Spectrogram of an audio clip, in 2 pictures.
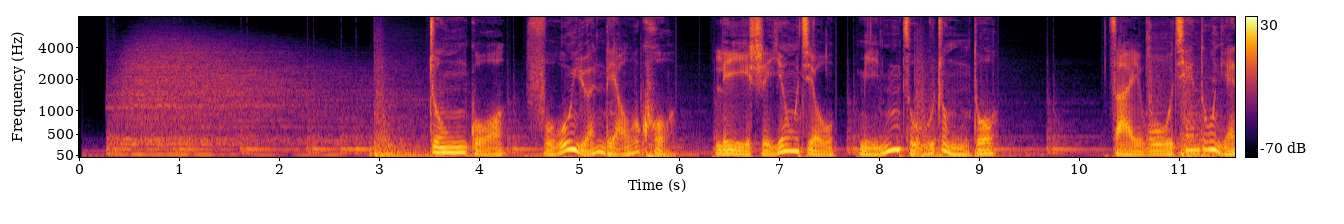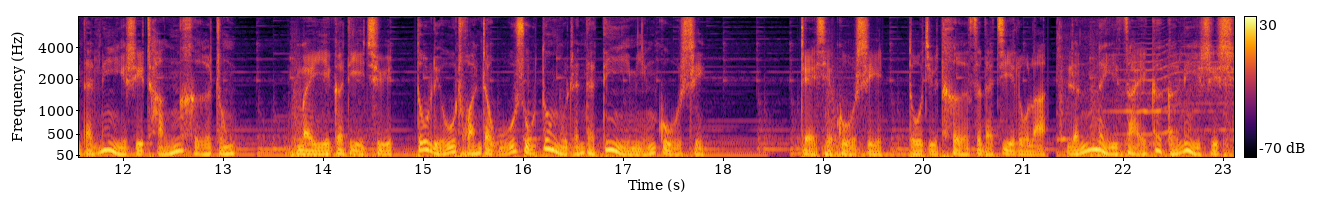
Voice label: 男 宣传片; 赶驴牲

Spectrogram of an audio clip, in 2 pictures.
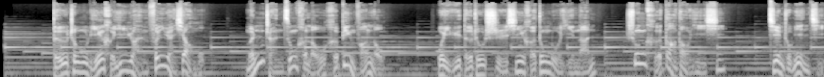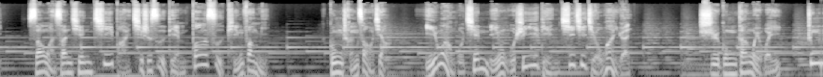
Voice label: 男 工程汇报类 医院项目; 德州联合医院项目

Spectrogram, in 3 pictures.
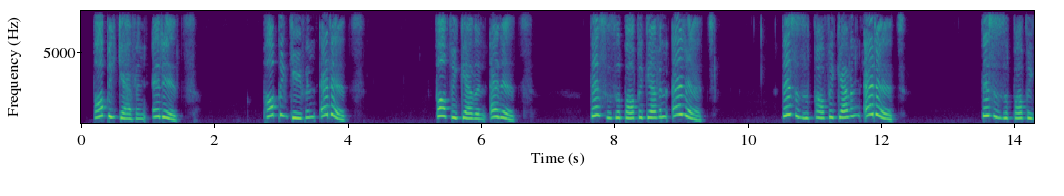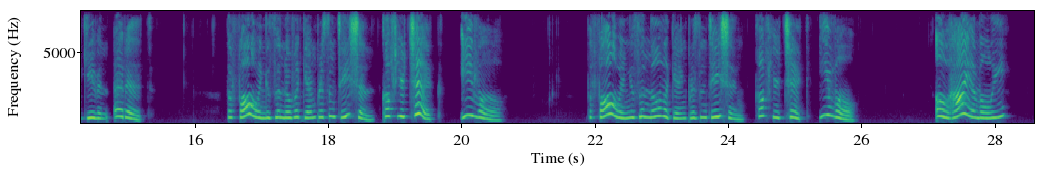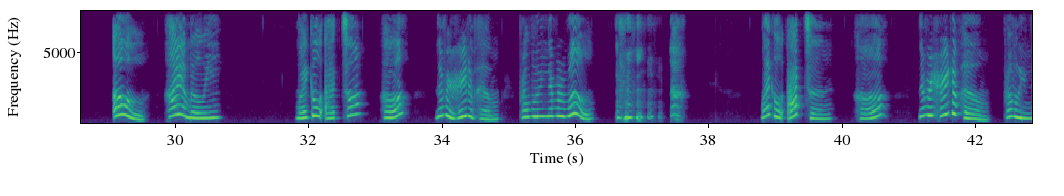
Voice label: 外籍女声,英式童声 活泼俏皮

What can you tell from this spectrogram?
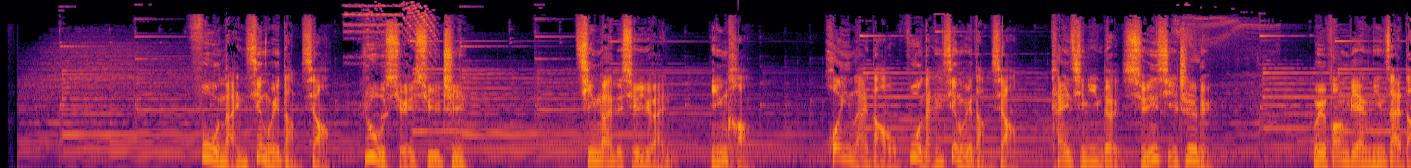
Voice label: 男 介绍, 党校入学须知

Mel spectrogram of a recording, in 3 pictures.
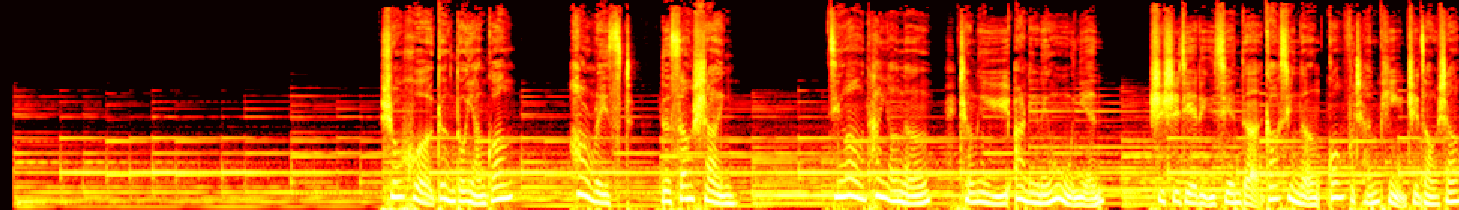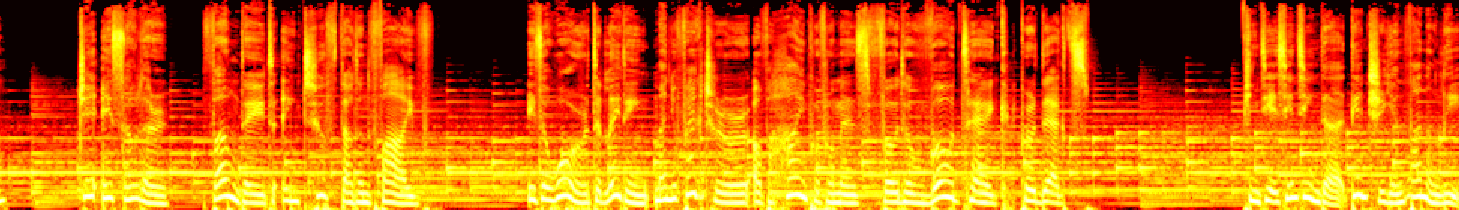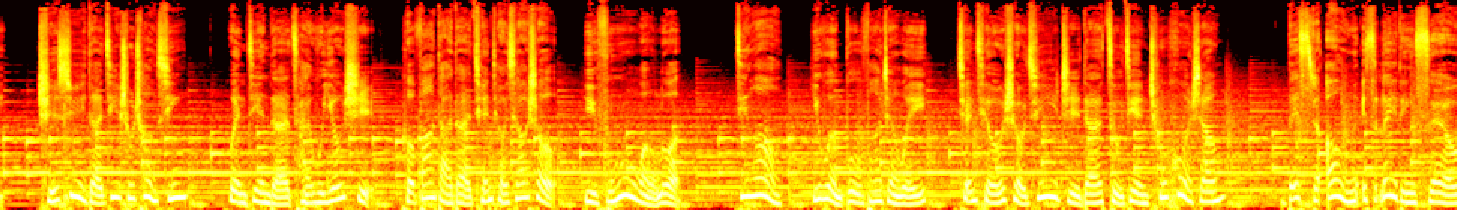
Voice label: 女 中英专题; 晶澳

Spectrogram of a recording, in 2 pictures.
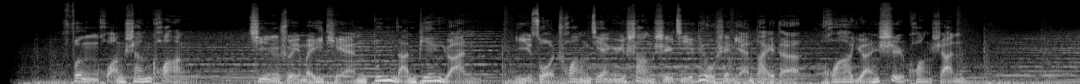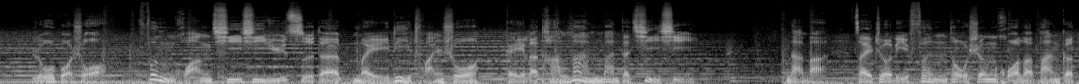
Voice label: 男 纪录片

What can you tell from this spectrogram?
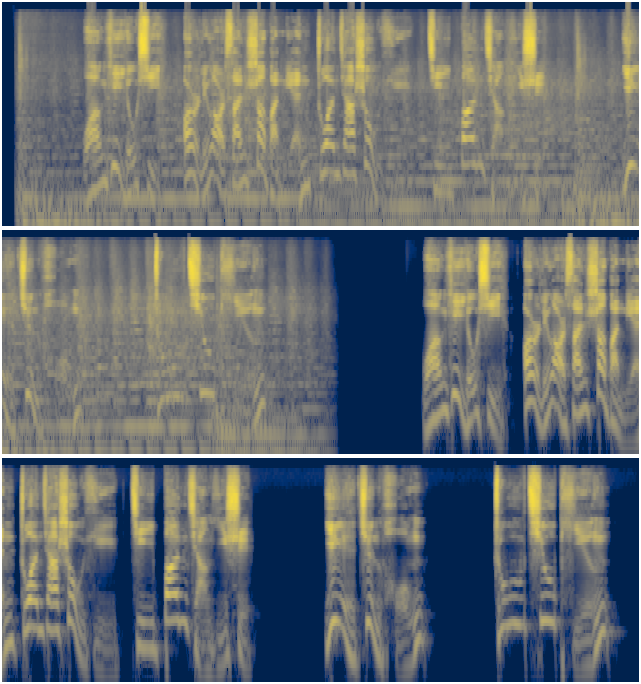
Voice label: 男 游戏; 网易游戏

